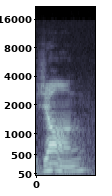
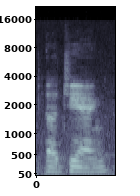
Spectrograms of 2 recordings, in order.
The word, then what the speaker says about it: Zhang: It's actually Zhang, but in Japanese it would be Jiang, which there's actually like a funny like bit of dialogue later on with that pronunciation, because you can say it both ways depending on whether you're Chinese or Japanese.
